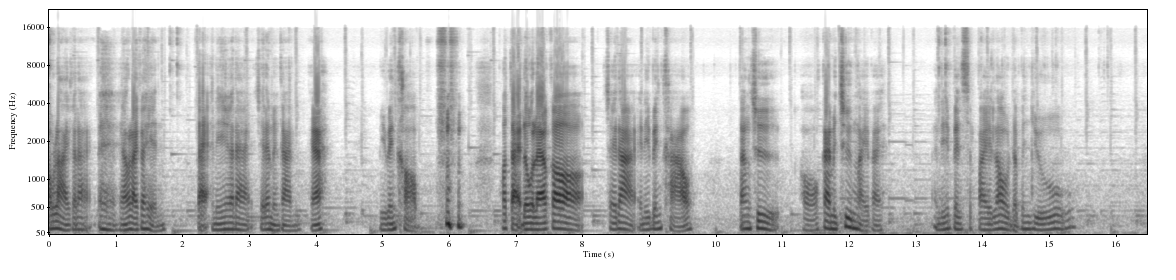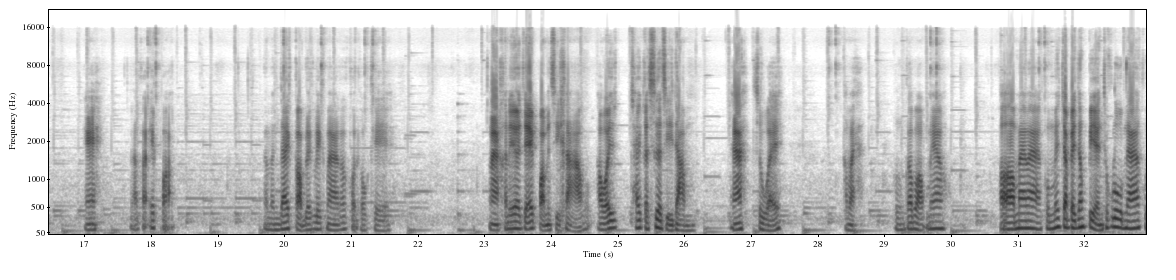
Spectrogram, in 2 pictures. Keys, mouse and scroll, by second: 1.6 click, 13.2 click, 17.8 click, 19.8 click, 21.0 click, 28.0 click, 28.8 middle click, 28.8 scroll down 1, 29.5 click, 31.1 click, 32.3 scroll down 1.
